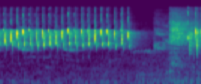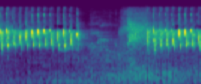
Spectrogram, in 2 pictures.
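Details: High-pitched ngebren trills from a bar-winged prinia of the kristal type, played as master song to excite raw prinias: three extended bursts of rapid, regularly spaced chipping notes, each nearly two seconds long, with brief pauses between.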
